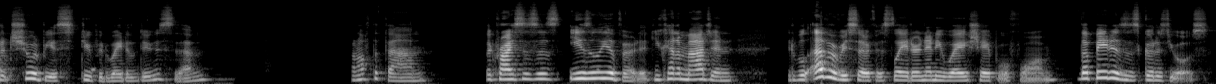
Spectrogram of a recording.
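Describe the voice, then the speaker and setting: A woman's voice: mid-range voice, a little fast. A woman streamer reading a webcomic aloud, mixing dramatic narration with casual, chatty asides.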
